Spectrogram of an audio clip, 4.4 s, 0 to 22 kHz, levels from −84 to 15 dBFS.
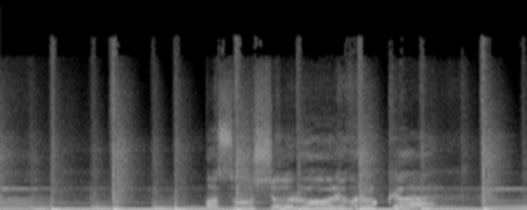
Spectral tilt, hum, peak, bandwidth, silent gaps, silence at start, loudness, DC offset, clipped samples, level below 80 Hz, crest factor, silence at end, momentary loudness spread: -5.5 dB/octave; none; -6 dBFS; 18 kHz; none; 0 s; -18 LUFS; under 0.1%; under 0.1%; -22 dBFS; 12 dB; 0 s; 4 LU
